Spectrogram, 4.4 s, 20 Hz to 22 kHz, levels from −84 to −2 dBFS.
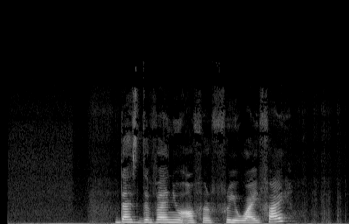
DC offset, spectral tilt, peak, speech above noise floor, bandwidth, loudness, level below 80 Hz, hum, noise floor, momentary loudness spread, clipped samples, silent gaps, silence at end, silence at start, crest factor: under 0.1%; -5.5 dB/octave; -8 dBFS; 23 dB; 14 kHz; -26 LUFS; -46 dBFS; none; -48 dBFS; 22 LU; under 0.1%; none; 0.1 s; 0.25 s; 20 dB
